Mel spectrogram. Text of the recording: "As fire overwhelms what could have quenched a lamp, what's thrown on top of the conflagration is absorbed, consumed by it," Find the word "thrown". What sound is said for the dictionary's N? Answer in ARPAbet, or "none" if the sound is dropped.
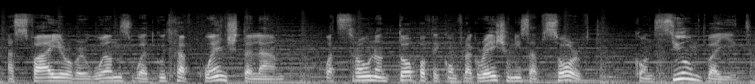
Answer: N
